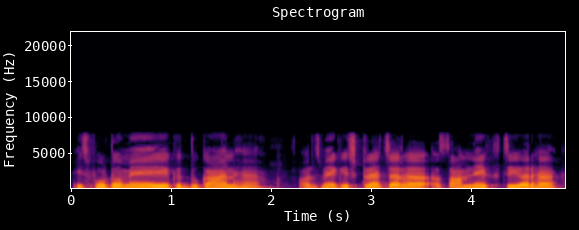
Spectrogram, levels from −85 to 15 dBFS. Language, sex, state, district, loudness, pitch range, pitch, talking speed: Hindi, male, Jharkhand, Garhwa, -13 LUFS, 165-195 Hz, 175 Hz, 180 wpm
